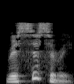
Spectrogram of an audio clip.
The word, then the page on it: rescissory: British English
